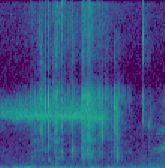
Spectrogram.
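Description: Crunchy rustling and scratching close to the microphone, handling noise as a sleeve and hand brush against the phone, dying away near the end.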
